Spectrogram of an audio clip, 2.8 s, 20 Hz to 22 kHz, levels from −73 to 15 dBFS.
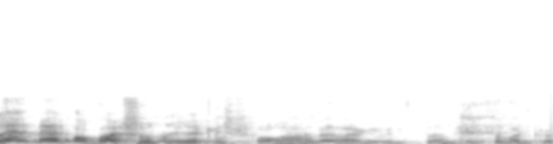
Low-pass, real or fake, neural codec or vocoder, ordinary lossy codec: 7.2 kHz; fake; codec, 24 kHz, 3 kbps, HILCodec; Opus, 64 kbps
